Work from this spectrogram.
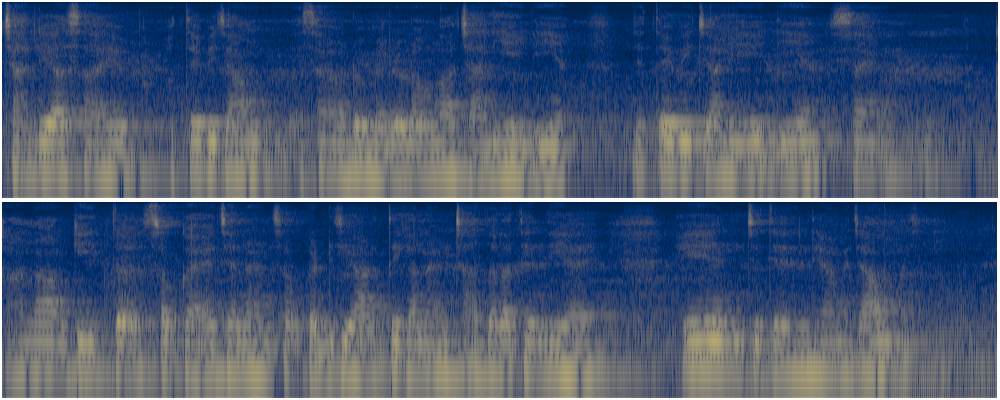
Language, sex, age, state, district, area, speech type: Sindhi, male, 18-30, Maharashtra, Thane, urban, spontaneous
